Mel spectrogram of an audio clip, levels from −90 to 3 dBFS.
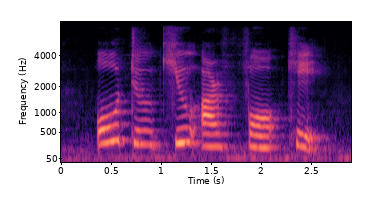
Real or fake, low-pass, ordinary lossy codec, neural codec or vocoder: fake; 7.2 kHz; none; codec, 24 kHz, 3.1 kbps, DualCodec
